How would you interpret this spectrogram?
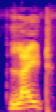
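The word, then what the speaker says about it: light: अब यहां पर देखो एग्जांपल्स आपके सामने, ये देखो आई के बाद जीएसटी, तो जीएच साइलेंट है तो ये पढ़ेंगे फाइट, लाइट, राइट, नाइट, माइट और टाइट।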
